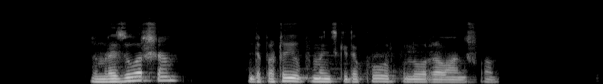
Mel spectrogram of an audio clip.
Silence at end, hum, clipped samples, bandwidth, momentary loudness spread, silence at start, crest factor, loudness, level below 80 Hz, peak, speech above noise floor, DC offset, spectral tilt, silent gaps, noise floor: 1.05 s; none; under 0.1%; 7.6 kHz; 15 LU; 0.9 s; 18 dB; -23 LUFS; -64 dBFS; -8 dBFS; over 68 dB; under 0.1%; -8 dB/octave; 2.00-2.38 s; under -90 dBFS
